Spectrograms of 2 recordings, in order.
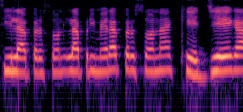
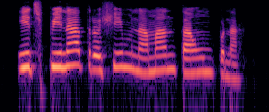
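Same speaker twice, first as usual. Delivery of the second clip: normal talking voice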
